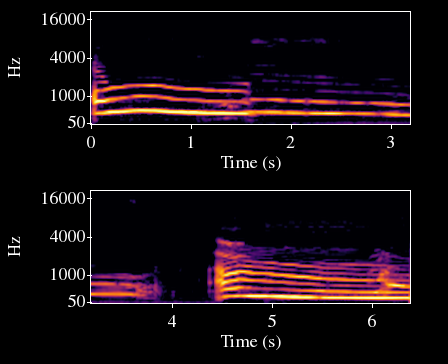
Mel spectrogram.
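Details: Pet pit bull howling as it sings along with its owner: two long, smooth tonal howls, the first held and slowly falling over about three and a half seconds, then a short gap and a second howl starting high and sliding downward.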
